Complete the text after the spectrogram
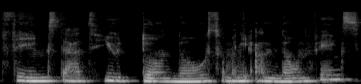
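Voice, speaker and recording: A woman with a Polish accent speaks in a very deep, low voice that is somewhat breathy. Her tone is dark and mellow, and her intonation fairly even. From Poland, small village. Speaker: professional volleyball player. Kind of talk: interview. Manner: many fillers, casual.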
